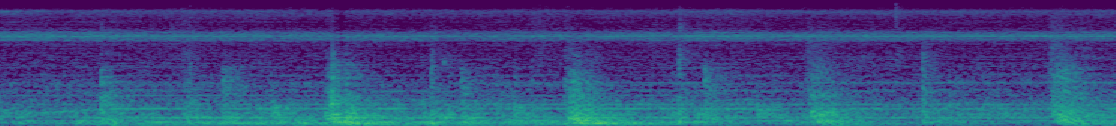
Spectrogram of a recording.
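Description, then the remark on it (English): A chocolate conche machine making Lonohana Estate and Onomea chocolate churns over a steady mechanical hum and high whine, moving liquid chocolate up in a wave that cascades back on itself, splashing in rhythmic surges about every second and a half. No one speaks. “But this has a fun splashing noise, which I kind of love.”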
